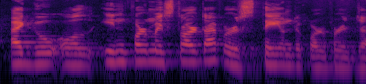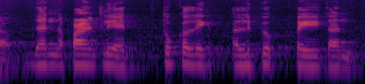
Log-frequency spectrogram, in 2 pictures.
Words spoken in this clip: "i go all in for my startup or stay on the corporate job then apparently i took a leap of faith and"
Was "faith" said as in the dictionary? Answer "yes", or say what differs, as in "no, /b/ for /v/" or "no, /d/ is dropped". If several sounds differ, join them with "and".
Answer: no, /t/ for /θ/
